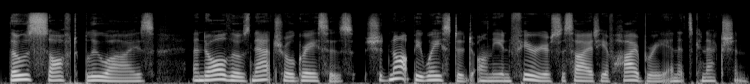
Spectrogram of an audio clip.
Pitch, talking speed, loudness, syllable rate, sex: 175 Hz, 175 wpm, -20 LUFS, 5.2 syllables/s, female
